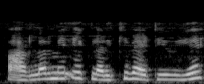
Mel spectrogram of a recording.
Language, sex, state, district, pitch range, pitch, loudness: Hindi, female, Uttar Pradesh, Varanasi, 225-270 Hz, 245 Hz, -20 LUFS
